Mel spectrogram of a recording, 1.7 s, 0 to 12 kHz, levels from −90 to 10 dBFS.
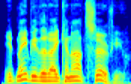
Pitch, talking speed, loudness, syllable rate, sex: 145 Hz, 310 wpm, -14 LUFS, 6.3 syllables/s, male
